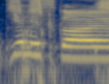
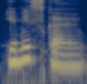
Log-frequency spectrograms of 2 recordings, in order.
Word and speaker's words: Yemisco: I'm Yemisco. – Subscription. – Okay, on a serious note, my name's Ola Yemi, and you can find me on Instagram on Yemisco,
